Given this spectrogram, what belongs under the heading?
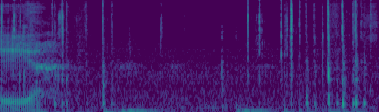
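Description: Keystrokes on a computer keyboard, a quick irregular run of close, crisp taps with a voice talking over the start.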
